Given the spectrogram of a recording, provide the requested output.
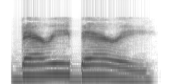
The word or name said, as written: beriberic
